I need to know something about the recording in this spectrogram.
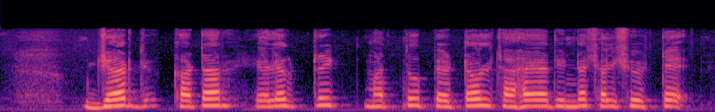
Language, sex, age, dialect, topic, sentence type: Kannada, male, 18-24, Mysore Kannada, agriculture, statement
